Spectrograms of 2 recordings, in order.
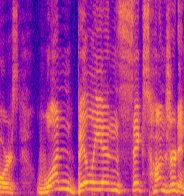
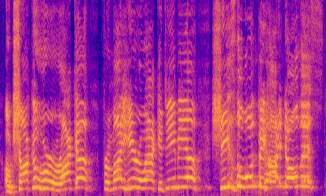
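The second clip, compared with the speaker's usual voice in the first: mock shock; 10 semitones higher than usual. Real, not acted. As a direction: gasp out the name in disbelief.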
